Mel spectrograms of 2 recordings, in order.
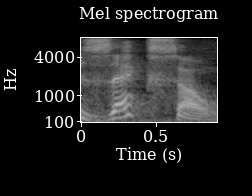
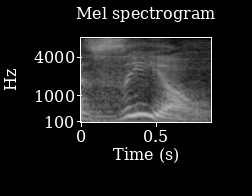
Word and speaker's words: ZEXAL: Eu sempre falei zexal, mesmo sabendo que o correto é zal. Esse X é mudo. Tipo de Hunter versus Hunter. Zal se traduz como zelo mesmo, ter cuidado por algo, zelar pelo próximo.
